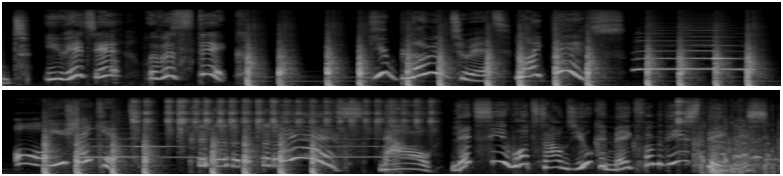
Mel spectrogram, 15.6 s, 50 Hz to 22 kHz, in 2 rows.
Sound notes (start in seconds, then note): 6.2 recorder note plays; 9.0 rattling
